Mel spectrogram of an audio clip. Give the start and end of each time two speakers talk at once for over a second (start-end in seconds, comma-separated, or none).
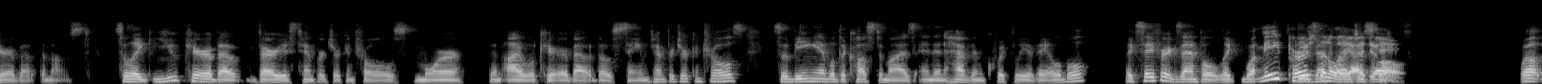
12.5-14.0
